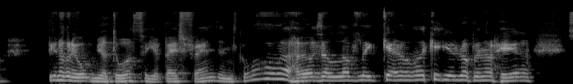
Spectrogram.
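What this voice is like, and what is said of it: Scottish accent, speaking fast. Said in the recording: “I'm going fast here, and I need to watch the Scottish accent. People start to not be able to understand me when I speak too fast.”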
